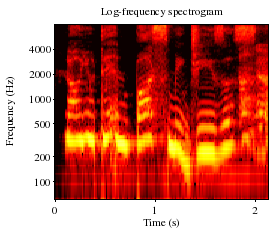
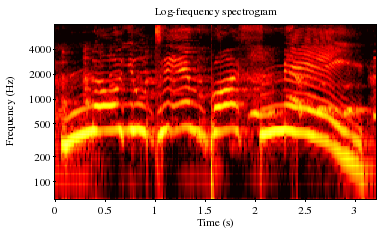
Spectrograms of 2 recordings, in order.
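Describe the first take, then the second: First: High, laughing "no you didn't"; half-laughing protest to Jesus; laughing disbelief. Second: Very high, slow, drawn-out laughing wail; a slow laughing wail of mock outrage; laughing cry. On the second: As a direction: wail it through laughter, stretched out. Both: Real, not acted.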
